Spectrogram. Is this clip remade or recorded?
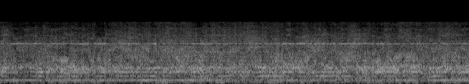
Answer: remade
